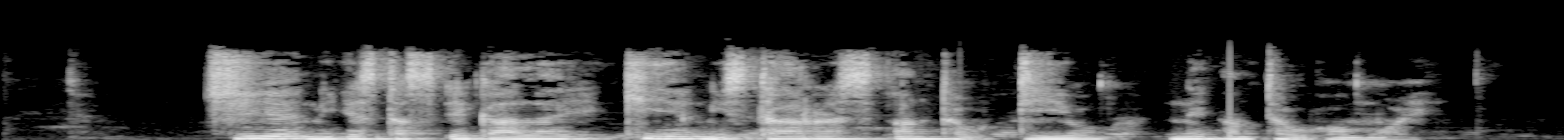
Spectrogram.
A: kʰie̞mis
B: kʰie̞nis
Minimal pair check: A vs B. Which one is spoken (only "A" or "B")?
B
